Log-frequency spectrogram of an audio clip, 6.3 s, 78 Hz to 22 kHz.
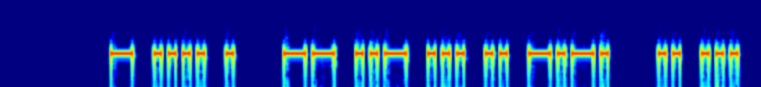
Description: Morse code, heard as a keyed tone, about 21 wpm, 700 Hz. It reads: THE MUSIC IS
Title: Sentences from Top 1000 Words - Review Part 1 - 20wpm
